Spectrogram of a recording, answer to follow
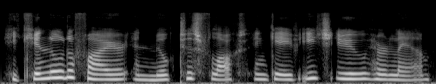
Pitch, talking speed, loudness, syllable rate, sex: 245 Hz, 195 wpm, -18 LUFS, 3.9 syllables/s, female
